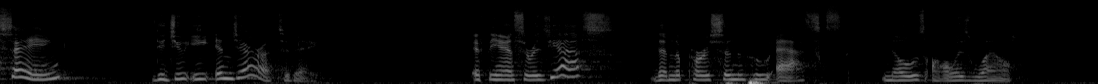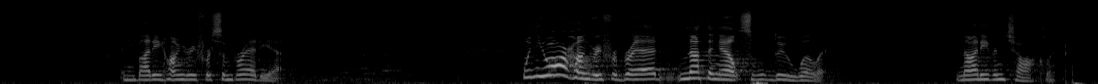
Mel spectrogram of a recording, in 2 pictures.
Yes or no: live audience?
yes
